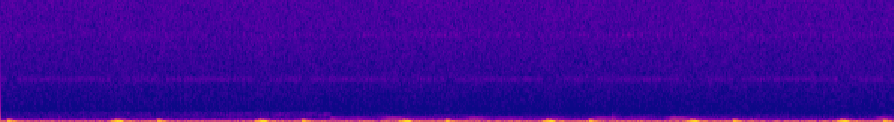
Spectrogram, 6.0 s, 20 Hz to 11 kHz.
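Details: Regular soft double heartbeat thumps at about 60 beats a minute over a faint background hum; a steady heartbeat.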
